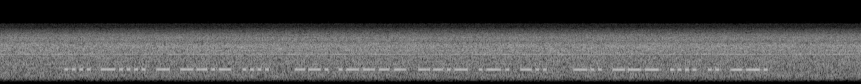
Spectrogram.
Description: Morse code, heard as a keyed tone, hand-sent with a bug key, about 32 wpm, 700 Hz, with radio static and room echo. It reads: H6TQH G1QRD DOHIG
